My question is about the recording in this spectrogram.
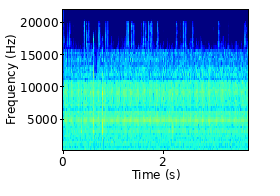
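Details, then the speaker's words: Honda GC190 pressure washer engine after carburetor cleaning, previously would only run on choke: steady, even single-cylinder note with no surging or stumbling; now running smoothly. "that sounds better"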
